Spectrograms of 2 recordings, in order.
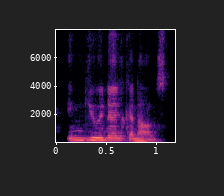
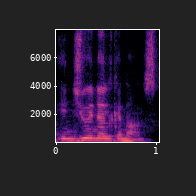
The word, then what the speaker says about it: inguinal: those canals are called as inguinal canals या inguinal canals. जैसे आपको प्रोनाउंस करना है प्रोनाउंस कर सकते हो.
